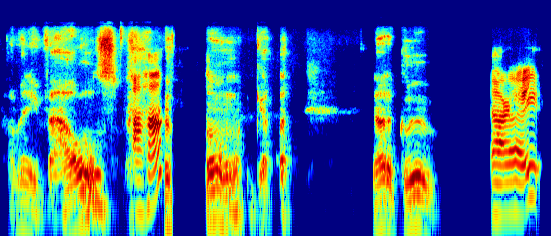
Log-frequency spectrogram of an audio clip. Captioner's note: chuckles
